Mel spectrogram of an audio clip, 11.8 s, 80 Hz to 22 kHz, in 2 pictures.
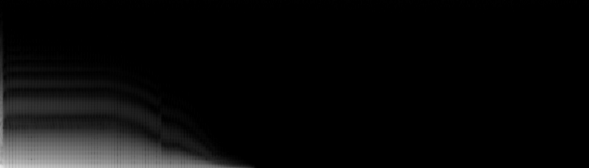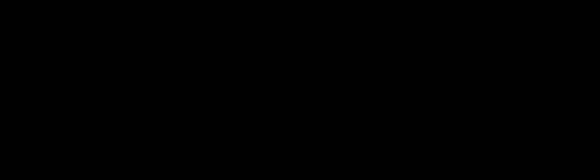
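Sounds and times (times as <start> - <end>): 
kick drum rumble: 0.0 - 2.4.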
